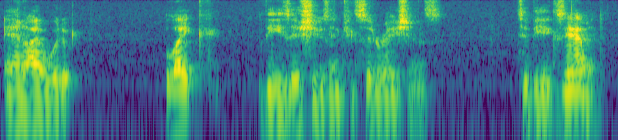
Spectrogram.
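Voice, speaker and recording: A Canadian man in his fifties giving a formal, measured appeal statement with many pauses and fillers. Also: low voice, level tone. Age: 50s. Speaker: law school applicant.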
